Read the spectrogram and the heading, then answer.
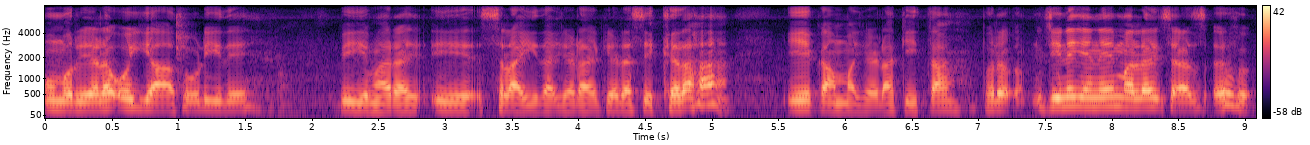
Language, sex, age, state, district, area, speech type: Dogri, female, 60+, Jammu and Kashmir, Reasi, urban, spontaneous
